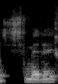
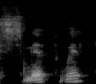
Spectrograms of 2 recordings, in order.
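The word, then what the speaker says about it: Smithwick's: Sometimes when you see how a word is spelled Yeah. you that letter is not necessarily pronounced and that's even more so more so in the UK you guys is it like leester and worester smittic I mean as a Canadian you come here and you're like smithwick and micious cuz I don't know that you're not supposed to pronounce those letters you have to grow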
